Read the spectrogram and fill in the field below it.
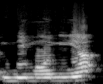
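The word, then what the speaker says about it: pneumonia: कुछ पीपी एल ओ निमोनिया pleuro like organism. हां इसका पूरा नाम है निमोनिया। निमोनिया की स्पेलिंग एन से नहीं पी से शुरू होती है।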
